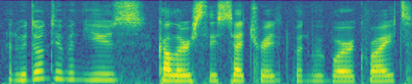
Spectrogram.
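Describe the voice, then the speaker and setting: A woman speaks at medium pitch with a non-native accent. Her pace is moderate and her intonation fairly even. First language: not English. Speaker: concept artist. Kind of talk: tutorial. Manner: hesitant, many fillers. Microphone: poor microphone quality.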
